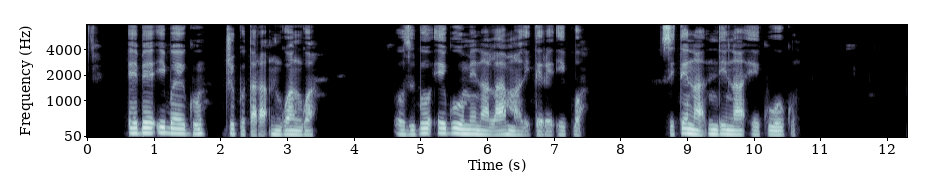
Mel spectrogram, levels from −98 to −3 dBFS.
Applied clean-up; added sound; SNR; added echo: none; none; none; none.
